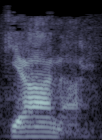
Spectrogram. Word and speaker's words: Jnana: J-N-A-N-A, and it's pronounced Jnana, as though J-N were G-Y, Jnana. They put an enya, you know that Spanish enya, over the first N there, Jnana. The religious one is bhakti, B-H-A-K-T-I. The action one is karma, K-A-R-M-A.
